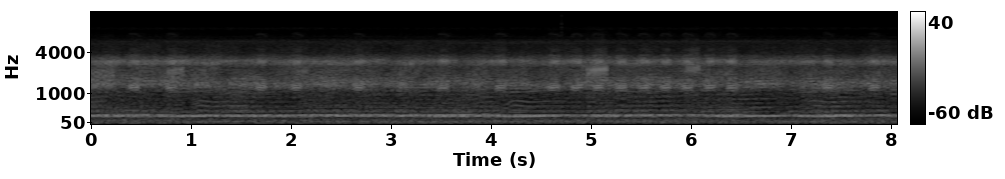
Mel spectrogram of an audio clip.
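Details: Frogs in Green Corridor, Singapore, after a storm, a constant overlapping chorus of croaks with a few louder individual calls popping out near the middle, over a persistent low drone.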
